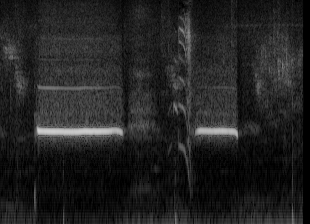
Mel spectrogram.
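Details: Captive Indian ringneck parakeet: a long flat whistle, a sharp falling chirp, a second shorter whistle, then soft raspy chatter.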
